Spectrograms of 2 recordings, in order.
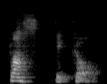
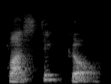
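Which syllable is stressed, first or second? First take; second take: first; second. First: The stress is on the first syllable. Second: The stress is on the second syllable. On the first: The speaker calls it right. "change it by following the accent" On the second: The speaker calls it wrong. "we should be pronouncing it as plastico, plastico, next to the last"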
